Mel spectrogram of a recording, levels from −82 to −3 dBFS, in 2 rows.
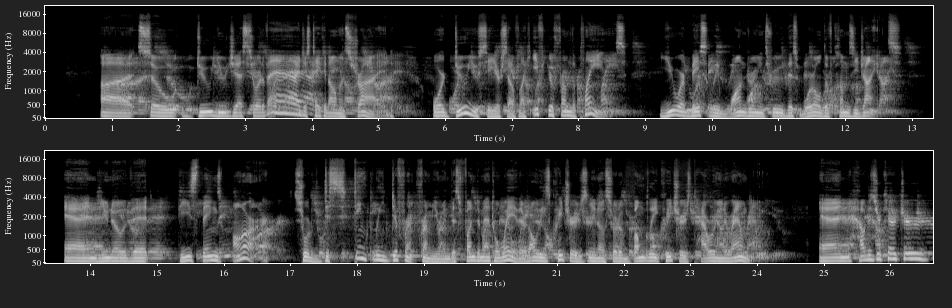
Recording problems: echo of what is said; strong; throughout; 230 ms later, 9 dB below the speech

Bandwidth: 16.5 kHz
